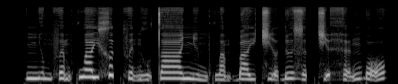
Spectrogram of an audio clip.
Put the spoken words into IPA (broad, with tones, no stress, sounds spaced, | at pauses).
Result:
ɲ ə̤˨˩ m f ɛ̰˧˨ m k w a˧ j x ə˦˥ t̚ f ḛ˧˨ n ɣ ṵ˧˨ t̪ aː˧ ɲ i˧˩ m k w a̰˧˨ m ɓ a˧ j t͡ɕ ḭ˧˨ ə̯ ɗ ɨ˧ z ə˨˩ t̚ t͡ɕ ḛ˧˨ h ɛ̰˧˥ ŋ ɓ ɔ̰˧˥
